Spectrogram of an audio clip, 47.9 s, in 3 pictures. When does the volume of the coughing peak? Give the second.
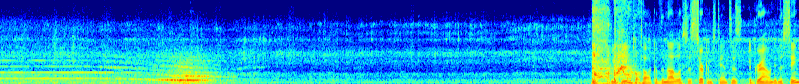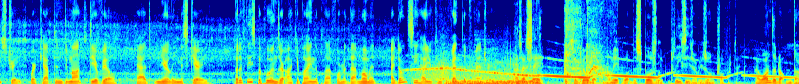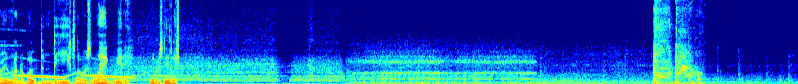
12 s.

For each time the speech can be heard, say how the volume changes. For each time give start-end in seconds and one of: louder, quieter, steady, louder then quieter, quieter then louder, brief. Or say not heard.
12.1-35.5 steady.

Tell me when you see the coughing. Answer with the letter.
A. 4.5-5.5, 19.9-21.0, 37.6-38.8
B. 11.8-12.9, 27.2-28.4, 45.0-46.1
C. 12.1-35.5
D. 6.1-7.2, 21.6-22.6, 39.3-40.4
B.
